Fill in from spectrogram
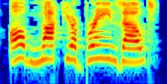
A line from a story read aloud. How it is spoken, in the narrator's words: shouting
